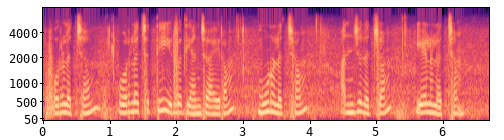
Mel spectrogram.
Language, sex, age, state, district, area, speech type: Tamil, female, 18-30, Tamil Nadu, Sivaganga, rural, spontaneous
